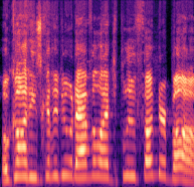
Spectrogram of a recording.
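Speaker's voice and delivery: shrill, high, excited scream at full volume. Retelling watching a wrestling match, imitating own excited screaming. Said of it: "I was screaming".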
